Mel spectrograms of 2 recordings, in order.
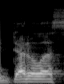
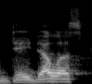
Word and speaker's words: Daedalus: By the way, there's many ways that you might pronounce Daedalus. It could be Daedalus, it could be Daedalus. I'm just going to say Daedalus.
